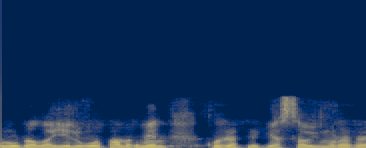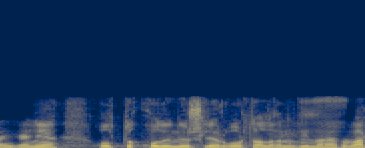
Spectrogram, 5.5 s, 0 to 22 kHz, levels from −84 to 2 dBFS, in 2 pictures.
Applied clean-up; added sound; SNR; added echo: neural mask model Resemble Enhance denoiser.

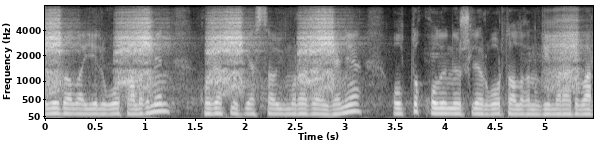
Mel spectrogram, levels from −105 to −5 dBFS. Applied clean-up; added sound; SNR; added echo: none; Crow; 1 dB; none.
